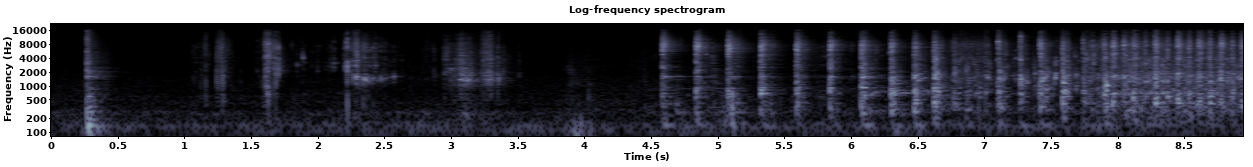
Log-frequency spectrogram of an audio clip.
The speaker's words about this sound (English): Meantime, I'm gonna crack and whisk our eggs.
